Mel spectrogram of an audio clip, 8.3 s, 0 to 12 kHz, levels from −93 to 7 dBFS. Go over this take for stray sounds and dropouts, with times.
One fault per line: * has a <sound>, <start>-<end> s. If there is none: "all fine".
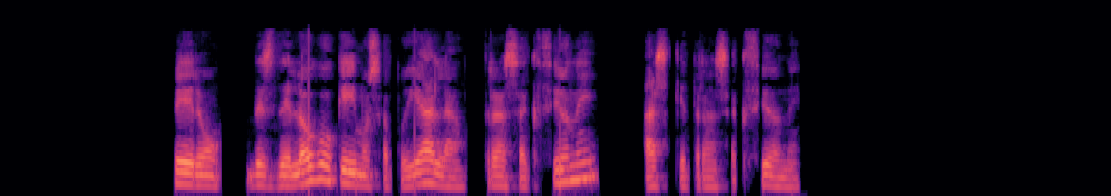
all fine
